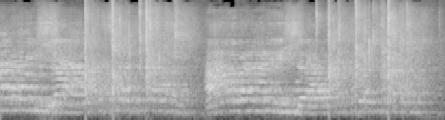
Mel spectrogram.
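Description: A woman singing a lively Hebrew children's song in phrases, with hands clapping along in a steady rhythm.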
